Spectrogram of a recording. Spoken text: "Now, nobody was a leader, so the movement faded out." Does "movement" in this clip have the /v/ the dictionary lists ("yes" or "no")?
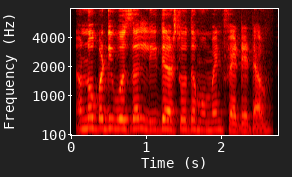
no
